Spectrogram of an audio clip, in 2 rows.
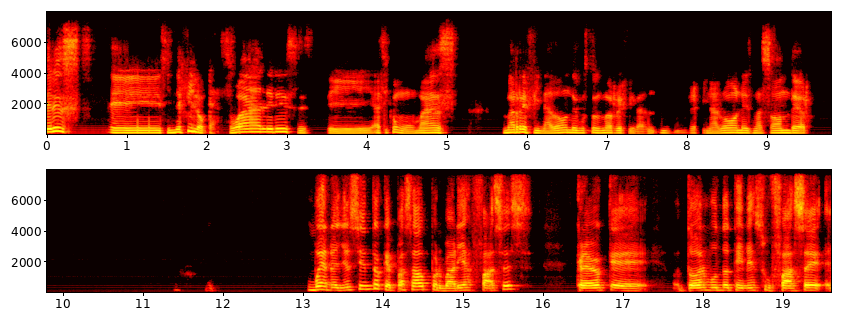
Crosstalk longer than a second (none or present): none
